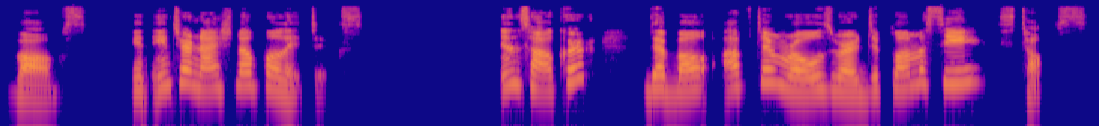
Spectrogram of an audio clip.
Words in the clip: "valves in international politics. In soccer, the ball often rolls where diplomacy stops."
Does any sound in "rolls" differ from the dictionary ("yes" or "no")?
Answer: no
